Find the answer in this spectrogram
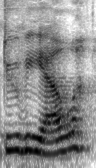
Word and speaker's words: Duvieilh: How do you pronounce it? I do, and it is Duvieilh.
